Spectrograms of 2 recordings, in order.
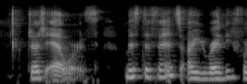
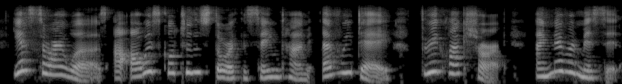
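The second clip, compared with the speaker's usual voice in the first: put-on higher, sweet old woman's voice; kind old lady; 8 semitones higher than usual. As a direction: chirp it like a proud granny. Old lady witness speaks.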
